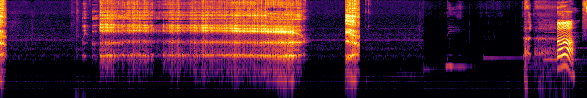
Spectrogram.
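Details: Girl burping: a long, loud, drawn-out burp, then a short one, then further belching over faint background sounds.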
